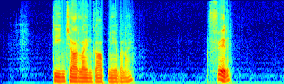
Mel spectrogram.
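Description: A man speaks calmly and close into a microphone, in short bursts.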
